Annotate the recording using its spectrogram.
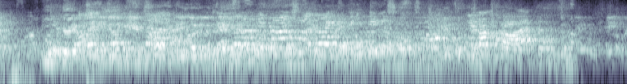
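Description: Indistinct chatter of many overlapping voices in a classroom, with no single voice standing out.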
